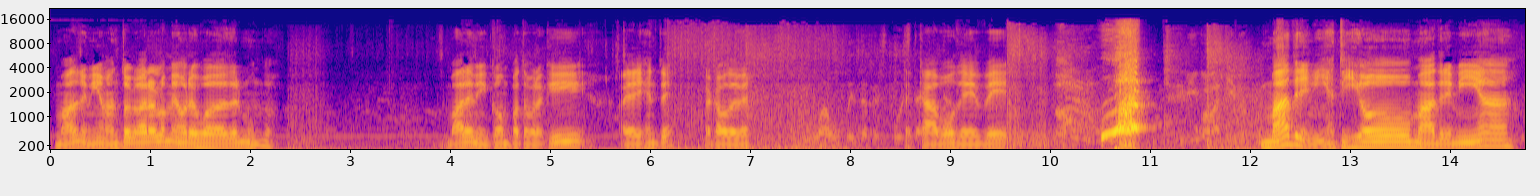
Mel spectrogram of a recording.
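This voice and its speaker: Excitable young Spanish man, bright voice. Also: mid-range voice, moderate pace, long pauses, a little hiss or hum. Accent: Spain Spanish. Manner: excitable, grumbling, swears when frustrated. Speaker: gaming YouTuber. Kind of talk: live gameplay commentary.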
